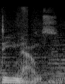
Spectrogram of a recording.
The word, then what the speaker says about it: denounce: they are denouncing inequality we pronounce it as denounce with the stress on the second syllable you can use it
